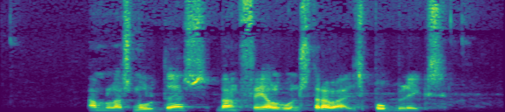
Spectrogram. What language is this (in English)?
Catalan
